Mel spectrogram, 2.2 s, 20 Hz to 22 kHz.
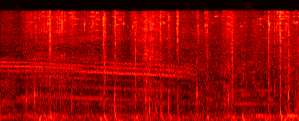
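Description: Horse hooves clip-clop in a steady, quick rhythm while riding in The Witcher 3: Wild Hunt, with sustained musical tones underneath and no talk.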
